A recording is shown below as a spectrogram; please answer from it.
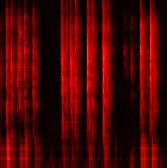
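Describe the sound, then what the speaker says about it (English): Someone types on a computer keyboard in bursts of quick clicking keystrokes, several clusters separated by short pauses, fairly close and clear with no talking. "You're going to hear me typing right now."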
